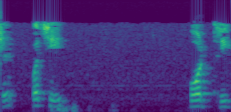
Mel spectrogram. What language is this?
Gujarati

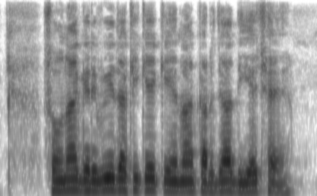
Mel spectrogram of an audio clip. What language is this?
Maithili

